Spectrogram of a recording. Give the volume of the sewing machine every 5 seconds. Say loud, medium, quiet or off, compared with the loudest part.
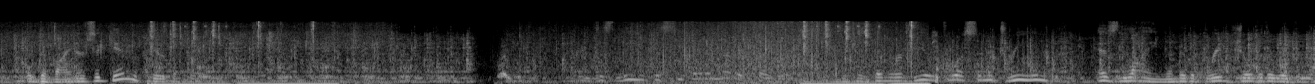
loud, medium, loud.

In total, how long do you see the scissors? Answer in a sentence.
You can hear the scissors for 3 seconds altogether.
